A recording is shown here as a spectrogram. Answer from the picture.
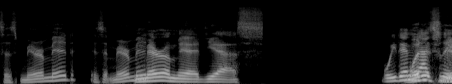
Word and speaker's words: Myramid: How do I pronounce this? Myramid? Is it Myramid? Myramid, yes.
